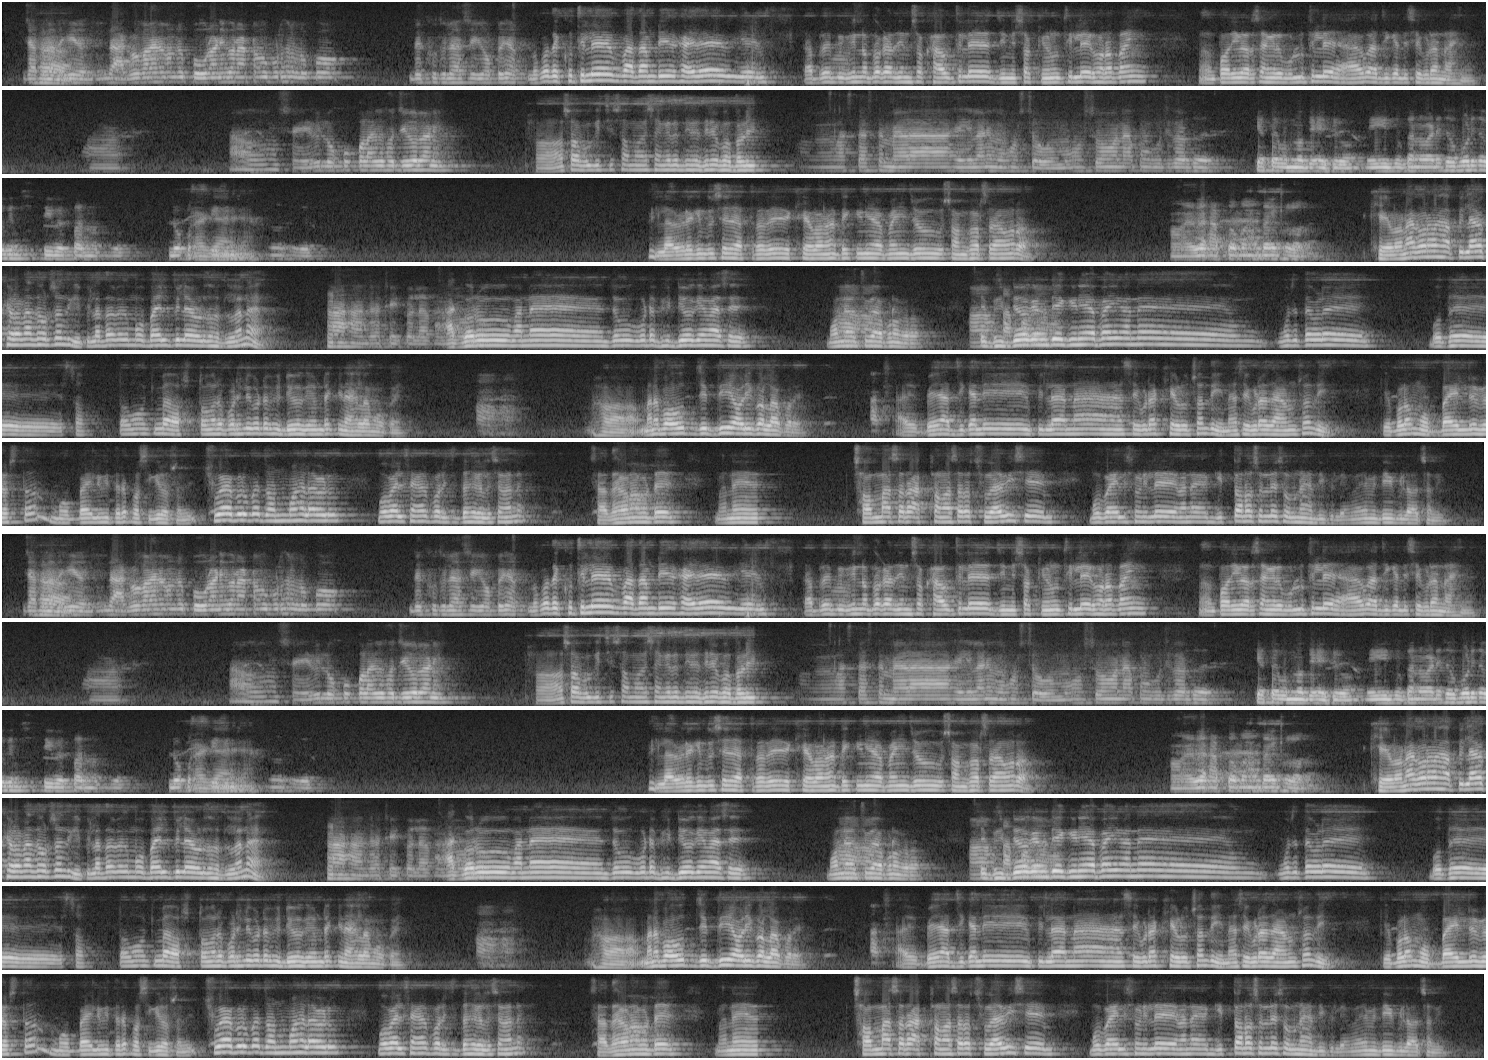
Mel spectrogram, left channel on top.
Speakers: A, on the right (about 45°); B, in the centre.
A: ଯାତ୍ରା
B: ହଁ
A: ଦେଖି ଯାଉଛନ୍ତି କିନ୍ତୁ ଆଗକାଳରେ କଣ ଯୋଉ ପୌରାଣିକ ନାଟକ ପଡୁଥିଲା ଲୋକଅ-ଅ, ଦେଖୁଥିଲେ ଆସିକି ଅ
B: ଲୋକ ଦେଖୁଥିଲେ ବାଦାମ ଟିକେ ଖାଇଲେ ଇଏ ତାପରେ
A: ହଁ
B: ବିଭିନ୍ନ ପ୍ରକାର ଜିନିଷ ଖାଉ ଥିଲେ ଜିନିଷ କିଣୁଥିଲେ ଘର ପାଇଁ। ପରିବାର ସାଙ୍ଗରେ ବୁଲୁଥିଲେ ଆଉ ଆଜିିକାଲି ସେଗୁଡା ନାହିଁ।
A: ହଁଅ-ଅ ଆଉ ସେଇବି ଲୋକକଳା ବି ହଜିଗଲାଣି।
B: ହଁ ସବୁ କିଛି ସମୟ ସାଙ୍ଗରେ ଧୀରେ ଧୀରେ ବଦ୍
A: ହଁ ଆସ୍ତେ ଆସ୍ତେ ମେଳା ହେଇଗଲାଣି ମହୋ ଉତ୍ସବ, ମହୋତ୍ସବ ମାନେ ଆପଣ ବୁଝିପାରୁଥିବେ କେତେ ଉନ୍ନତି ହେଇଥିବ ଏଇ ଦୋକାନବାଡି ସବୁ ପଡିଥିବ କେମିତି। ସେ ବେପାର ନଥିବ ଲୋକ
B: ଆଜ୍ଞା
A: <inaudible> ଜିନିଷ
B: ଆଜ୍ଞା
A: କିଣୁଥିବେ।
B: ପିଲା ବେଳେ କିନ୍ତୁ ସେ ଯାତ୍ରାରେ ଖେଳନାଟି କିଣିବା ପାଇଁ ଯୋଉ ସଂଘର୍ଷ ଆମର। <inaudible>
A: ଏବେ ହାତ ପାଆନ୍ତାରେ ଖେଳନା।
B: ଖେଳଣା କଣ ହା ପିଲା ଆଉ ଖେଳଣା ଧରୁ ଛନ୍ତି କି, ପିଲା ତ ଏବେ ମୋବାଇଲ ପିଲାବେଳୁ ଧରିଦେଲା ନା।
A: ହଁ ହଁ ଯାହା ଠିକ କହିଲେ ଆପଣ
B: ଆଗରୁ
A: ଆଉ
B: ମାନେ ଯୋଉ ଗୋଟେ ଭିଡିଓ ଗେମ୍ ଆସେ। ମନେ
A: ହଁ ହଁ।
B: ଥିବ ଆପଣଙ୍କର,
A: ହଁ
B: ସେ ଭିଡିଓ
A: ସାପ ଗେମ୍।
B: ଗେମଟି କିଣିବା ପାଇଁ ମାନେଏ-ଏ-ଏ-ଏ ଉଁ ମୁଁ ଯେତେବେଳେ ବୋଧେ ସପ୍ତମ କିମ୍ବା ଅଷ୍ଟମରେ ପଢିଲି ଗୋଟେ ଭିଡିଓ ଗେମଟେ କିଣା ହେଲା ମୋ ପାଇଁ।
A: ହଁ- ହଁ।
B: ହଁ ମାନେ ବହୁତ ଜିଦି ଅଳି କଲା ପରେ,
A: ଆଚ୍ଛା।
B: ଆଉ ଏବେ ଆଜି ଆଜିକାଲିଇ-ଇ ପିଲା ନା ସେଗୁଡା ଖେଳୁଛନ୍ତି ନା ସେଗୁଡା ଜାଣୁଛନ୍ତି। କେବଳ ମୋବାଇଲରେ ବ୍ୟସ୍ତ ମୋବାଇଲ ଭିତରେ ପଶିକି ରହୁଛନ୍ତି ଛୁଆବେଳୁ ବା ଜନ୍ମହେଲା ବେଳୁ ମୋବାଇଲ ସାଙ୍ଗରେ ପରିଚିତ ହେଇଗଲେ ସେମାନେ, ସାଧାରଣ
A: ହଁ
B: ଗୋଟେ
A: ମୁଁ
B: ମାନେ ଛଅ ମାସର ଆଠ ମାସର ଛୁଆ ବି ସେ ମୋବାଇଲ୍ ଶୁଣିଲେ ମାନେ ଗୀତ ନ ଶୁଣିଲେ ଶୋଉନାହାନ୍ତି ପିଲେ ମାନେ ଏମିତି ବି ପିଲା ଅଛନ୍ତି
